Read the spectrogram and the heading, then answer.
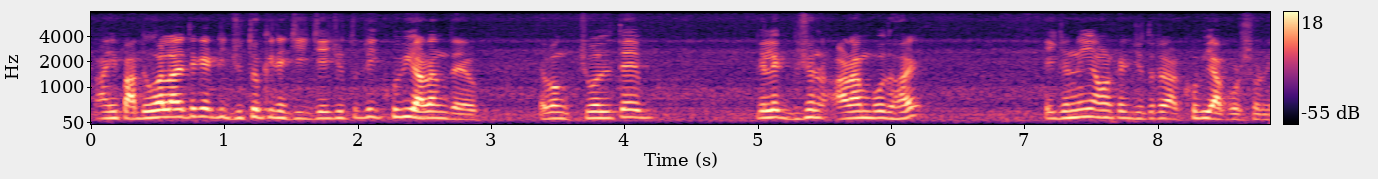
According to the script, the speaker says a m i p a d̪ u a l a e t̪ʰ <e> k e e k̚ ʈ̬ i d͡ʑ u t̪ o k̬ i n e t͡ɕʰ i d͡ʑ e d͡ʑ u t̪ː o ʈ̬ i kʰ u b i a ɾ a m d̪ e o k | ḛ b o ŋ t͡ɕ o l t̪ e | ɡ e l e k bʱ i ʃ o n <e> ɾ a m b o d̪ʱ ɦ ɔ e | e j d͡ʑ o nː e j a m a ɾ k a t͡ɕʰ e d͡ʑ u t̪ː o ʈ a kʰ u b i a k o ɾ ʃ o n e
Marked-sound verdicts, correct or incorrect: correct, incorrect: a

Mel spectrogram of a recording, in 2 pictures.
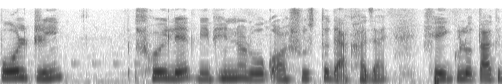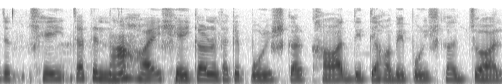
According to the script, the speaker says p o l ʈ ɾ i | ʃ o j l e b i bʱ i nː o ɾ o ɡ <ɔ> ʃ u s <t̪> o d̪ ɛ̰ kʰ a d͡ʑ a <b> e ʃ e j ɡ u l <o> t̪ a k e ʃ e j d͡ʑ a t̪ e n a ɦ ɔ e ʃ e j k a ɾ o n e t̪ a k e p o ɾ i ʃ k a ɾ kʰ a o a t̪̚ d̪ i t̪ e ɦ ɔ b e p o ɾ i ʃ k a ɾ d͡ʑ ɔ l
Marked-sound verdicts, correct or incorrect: correct, incorrect: t̪ʰ, incorrect: none, correct

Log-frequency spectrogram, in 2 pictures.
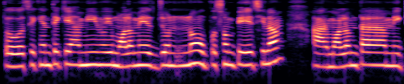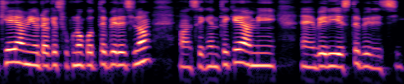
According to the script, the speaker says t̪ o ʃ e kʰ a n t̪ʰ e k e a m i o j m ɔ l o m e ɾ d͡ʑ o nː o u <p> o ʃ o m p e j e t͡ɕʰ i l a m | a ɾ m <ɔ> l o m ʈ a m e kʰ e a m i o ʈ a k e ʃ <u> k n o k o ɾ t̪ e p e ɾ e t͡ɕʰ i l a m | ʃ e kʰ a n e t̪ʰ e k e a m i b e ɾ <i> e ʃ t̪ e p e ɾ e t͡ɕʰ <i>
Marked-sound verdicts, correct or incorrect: correct, correct, correct, correct, correct

